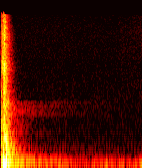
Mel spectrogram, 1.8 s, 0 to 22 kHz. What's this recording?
closing washing machine 06
The sound of closing the door from a washing machine.
ambient, bathroom, closing, closing-laundry-dryer, closing-tumble-dryer, closing-washing-machine, clothes, door, field-recording, furniture, home, laundry-dryer, stereo, tumble-dryer, washing-machine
